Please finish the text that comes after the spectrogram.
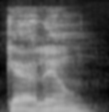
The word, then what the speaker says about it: Gaoleon: I say it like he's French. Gaoleon.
